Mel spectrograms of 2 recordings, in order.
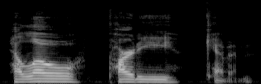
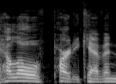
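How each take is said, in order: First: The greeting is said hesitantly, trailing off. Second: The greeting is said with confident enthusiasm. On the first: The speaker is unsure about greeting the other. The speaker calls it wrong. "you sounded hesitant" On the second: The speaker is glad to greet the other. The speaker calls it right. "you would have said"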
